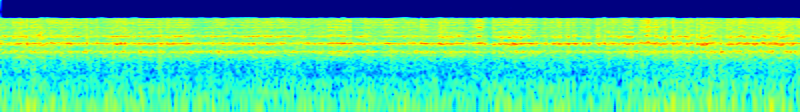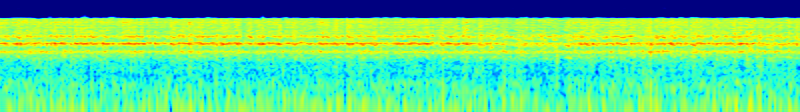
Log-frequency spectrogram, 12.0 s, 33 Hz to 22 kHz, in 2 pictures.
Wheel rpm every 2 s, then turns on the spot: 240, 230, 230, 230, 230, 220.
none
